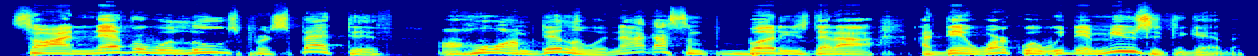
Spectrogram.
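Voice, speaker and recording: A man's voice: a little high, big pitch swings, a little fast, breathy edge. A man in his thirties talking candidly and casually on a podcast, emphatic and repetitive, with slangy, confiding delivery. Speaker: podcast host.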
